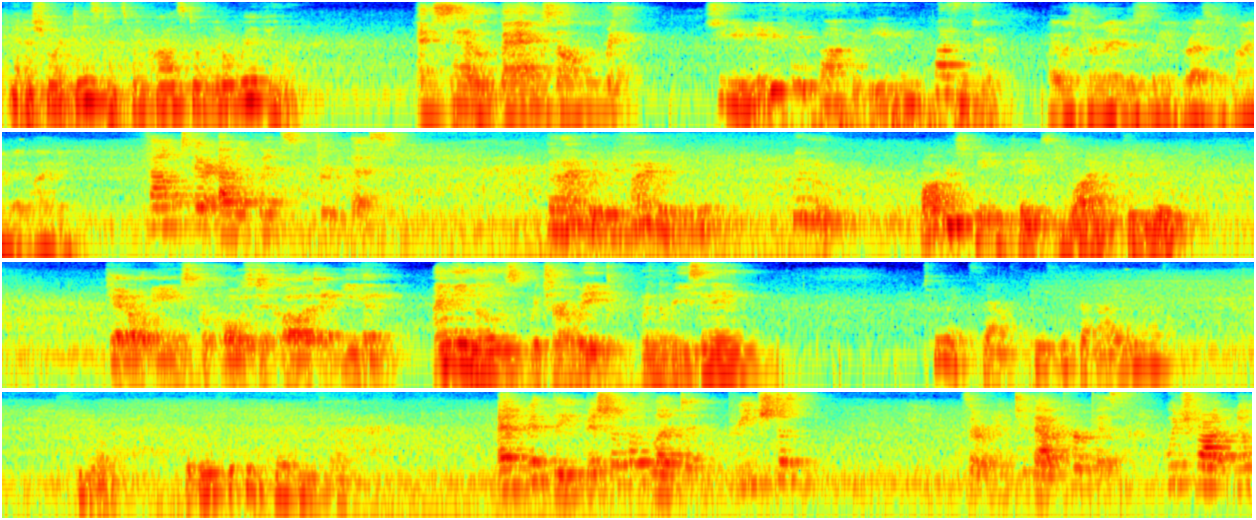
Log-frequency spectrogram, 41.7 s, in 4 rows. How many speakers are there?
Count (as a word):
ten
